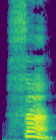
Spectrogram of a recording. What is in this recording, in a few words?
"san4", pinyin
